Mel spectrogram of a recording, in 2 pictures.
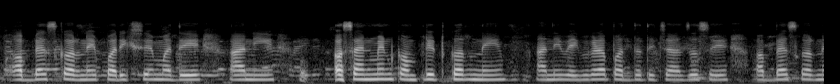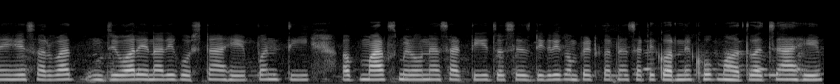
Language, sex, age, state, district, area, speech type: Marathi, female, 30-45, Maharashtra, Amravati, rural, spontaneous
